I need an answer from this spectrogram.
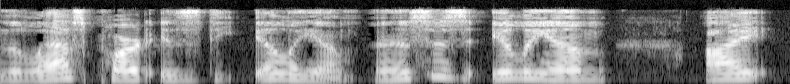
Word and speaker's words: ileum: the jejunum and the last part is the ileum this is ileum I L II um the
